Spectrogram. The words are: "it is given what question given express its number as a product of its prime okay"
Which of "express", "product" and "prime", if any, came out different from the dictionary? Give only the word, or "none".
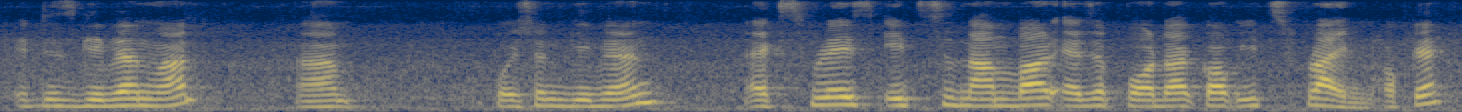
none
